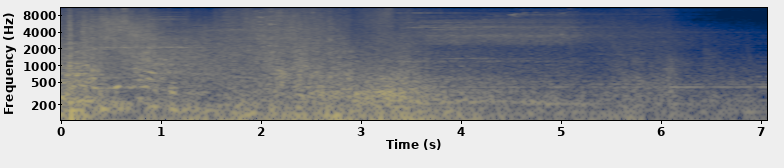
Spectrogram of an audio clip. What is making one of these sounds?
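A huge explosion booms and rumbles, then fades away.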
